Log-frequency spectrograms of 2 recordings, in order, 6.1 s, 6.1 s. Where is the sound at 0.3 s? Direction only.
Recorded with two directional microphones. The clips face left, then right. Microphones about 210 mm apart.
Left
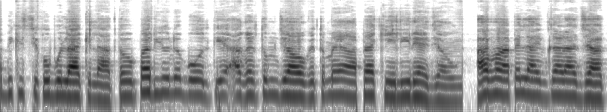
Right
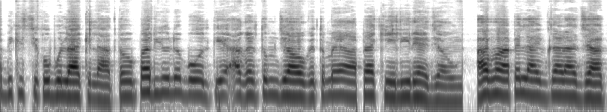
45° right (ahead or behind).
